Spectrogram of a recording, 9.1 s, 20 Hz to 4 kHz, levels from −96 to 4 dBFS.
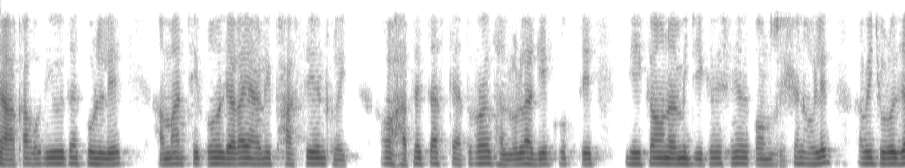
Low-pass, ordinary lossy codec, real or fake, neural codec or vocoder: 3.6 kHz; none; fake; codec, 24 kHz, 0.9 kbps, WavTokenizer, medium speech release version 2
